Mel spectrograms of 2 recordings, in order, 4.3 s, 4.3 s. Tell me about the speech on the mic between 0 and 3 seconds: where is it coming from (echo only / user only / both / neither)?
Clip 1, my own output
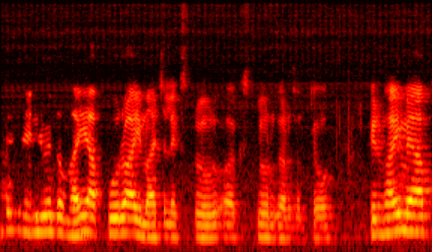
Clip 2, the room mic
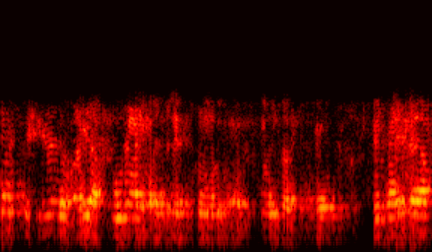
echo only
